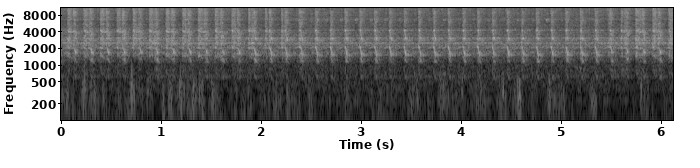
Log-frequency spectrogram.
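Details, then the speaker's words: 2018 Lance Cali Classic 125cc scooter with spark confirmed; fast, even starter ticking about three per second with a tinny whirr, never catches. Owner says it is not getting gas. "did not getting gas all right you got to figure that out"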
